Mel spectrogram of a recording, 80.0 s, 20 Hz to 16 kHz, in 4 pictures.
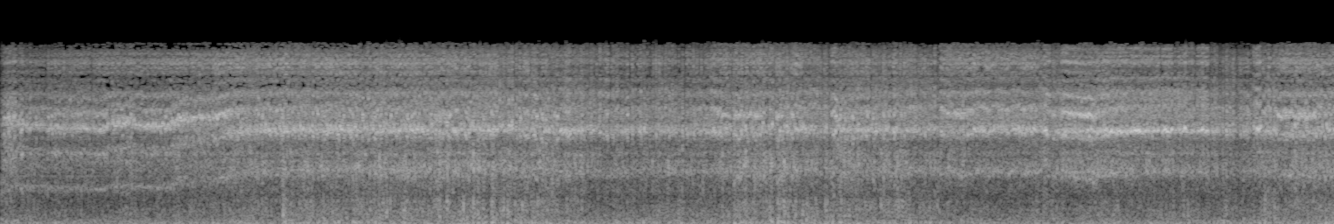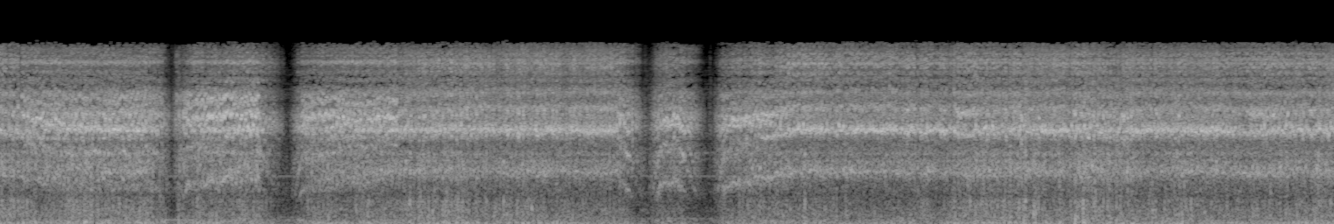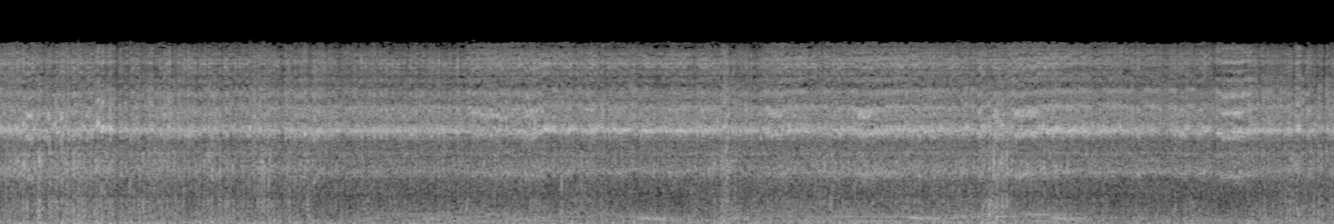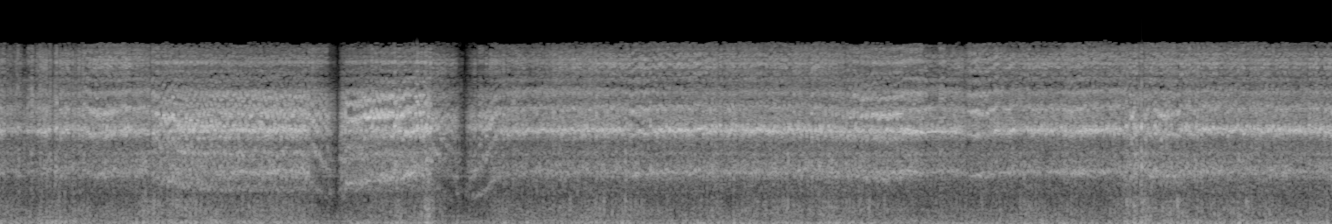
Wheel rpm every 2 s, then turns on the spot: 160, 190, 220, 230, 230, 230, 230, 230, 220, 230, 200, 130, 140, 230, 180, 120, 230, 230, 230, 220, 230, 230, 230, 230, 230, 230, 230, 230, 230, 230, 230, 210, 150, 140, 220, 230, 230, 230, 230, 230.
none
